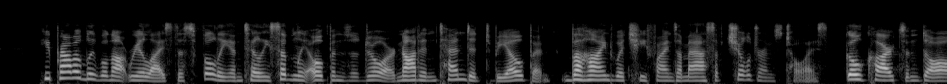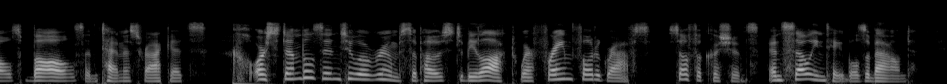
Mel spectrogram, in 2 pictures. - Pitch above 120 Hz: Yes, high, 190 Hz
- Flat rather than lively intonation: No, average, 4.6 semitones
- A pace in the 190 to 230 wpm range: No, average, 170 wpm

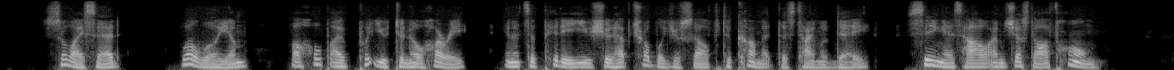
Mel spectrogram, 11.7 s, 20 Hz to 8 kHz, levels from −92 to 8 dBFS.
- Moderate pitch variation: Yes, average, 3.5 semitones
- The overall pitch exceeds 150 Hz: No, low, 110 Hz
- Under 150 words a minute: No, average, 185 wpm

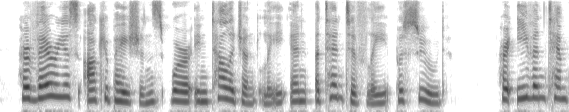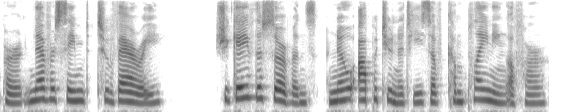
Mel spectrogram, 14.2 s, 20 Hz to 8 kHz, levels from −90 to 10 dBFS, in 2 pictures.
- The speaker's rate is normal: No, slow, 105 wpm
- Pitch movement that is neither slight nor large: Yes, average, 4.4 semitones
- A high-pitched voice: Yes, high, 230 Hz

